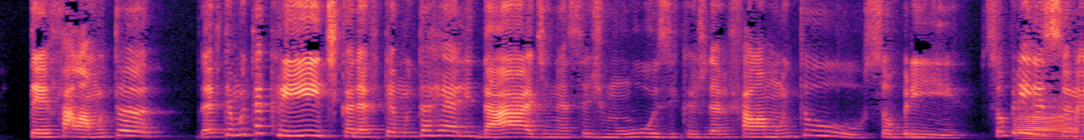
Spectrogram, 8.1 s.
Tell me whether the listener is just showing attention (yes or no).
no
